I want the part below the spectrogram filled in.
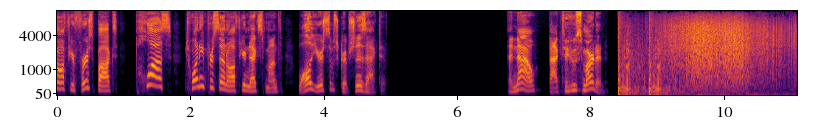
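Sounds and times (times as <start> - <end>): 
speech: 0.1 - 5.0, 6.8 - 8.3
sharp firework bang: 8.4 - 11.0
hiss of crackling firework sparks: 8.8 - 11.0.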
